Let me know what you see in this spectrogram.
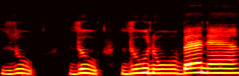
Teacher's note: अब जाल की पेश को होठ गोल करके अदायगी करेंगे तो ठीक साउंड आएगी · اب زال کی پیش کو ہونٹ گول کر کے ادائیگی کریں گے تو ٹھیک ساؤنڈ آئے گی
